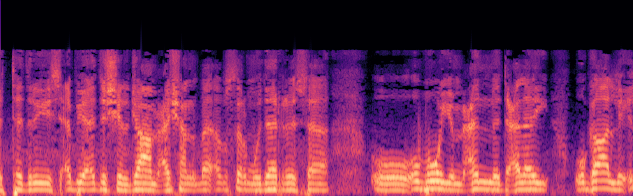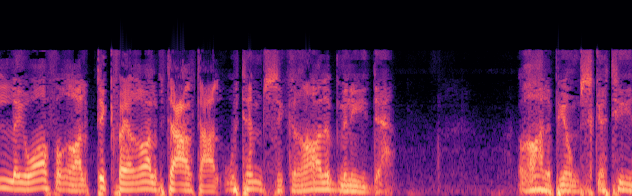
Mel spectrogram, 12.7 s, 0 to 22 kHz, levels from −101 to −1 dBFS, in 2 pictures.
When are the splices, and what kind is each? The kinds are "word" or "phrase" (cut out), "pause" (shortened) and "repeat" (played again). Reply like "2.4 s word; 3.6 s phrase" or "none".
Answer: none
